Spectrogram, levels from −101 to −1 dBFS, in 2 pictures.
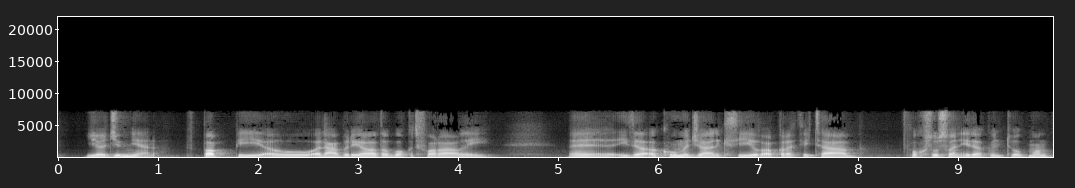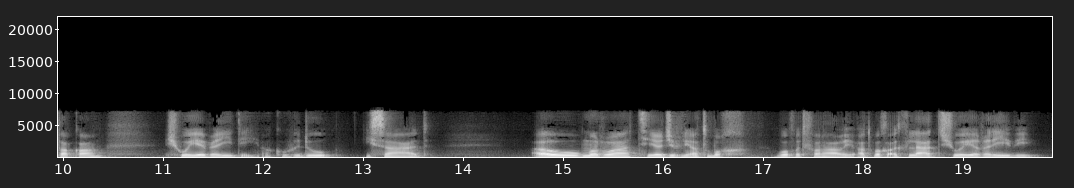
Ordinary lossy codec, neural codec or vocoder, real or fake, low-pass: MP3, 48 kbps; codec, 16 kHz, about 1 kbps, DyCAST, with the encoder's durations; fake; 7.2 kHz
